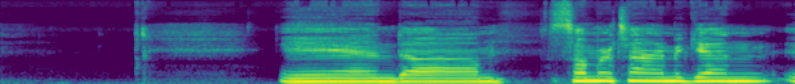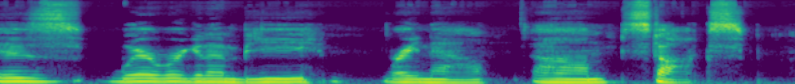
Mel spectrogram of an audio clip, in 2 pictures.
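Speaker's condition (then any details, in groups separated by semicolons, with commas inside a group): No condition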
